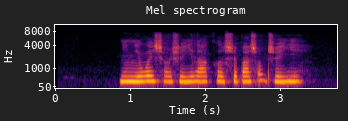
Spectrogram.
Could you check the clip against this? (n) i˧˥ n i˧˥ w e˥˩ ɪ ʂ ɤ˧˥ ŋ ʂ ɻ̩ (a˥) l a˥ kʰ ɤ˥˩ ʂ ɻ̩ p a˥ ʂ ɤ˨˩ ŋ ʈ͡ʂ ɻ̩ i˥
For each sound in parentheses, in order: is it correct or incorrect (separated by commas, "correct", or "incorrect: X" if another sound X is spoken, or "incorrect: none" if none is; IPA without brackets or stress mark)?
correct, incorrect: i˥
